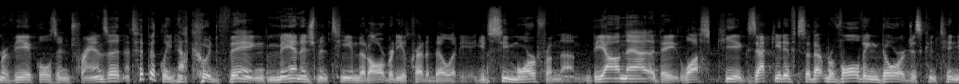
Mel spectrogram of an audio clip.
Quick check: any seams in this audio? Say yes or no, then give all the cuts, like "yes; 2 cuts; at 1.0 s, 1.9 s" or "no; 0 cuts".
yes; 7 cuts; at 1.3 s, 1.9 s, 2.7 s, 4.1 s, 4.9 s, 7.1 s, 8.0 s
